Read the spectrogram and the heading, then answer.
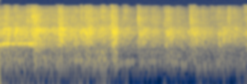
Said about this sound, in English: Can we get a round of applause for these gentlemen?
